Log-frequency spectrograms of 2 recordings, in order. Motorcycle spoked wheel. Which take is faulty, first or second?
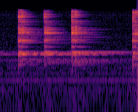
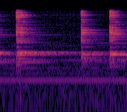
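second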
